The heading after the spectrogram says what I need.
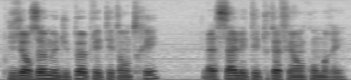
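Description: A man's voice: mid-range voice, fairly quick, dry recording. Man reading a classic novel aloud. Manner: steady storytelling delivery. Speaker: reader. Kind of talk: live audiobook reading.

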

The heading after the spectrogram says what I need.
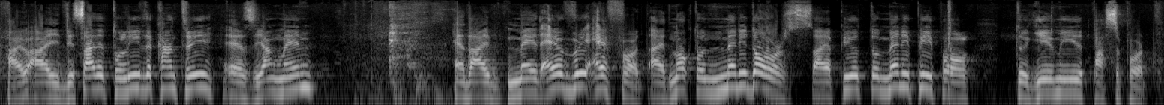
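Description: An older man from Yugoslavia preaching a sermon, earnest, pausing to search for words and lifting his voice for scripture. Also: on the high side, expressive, darkish tone.

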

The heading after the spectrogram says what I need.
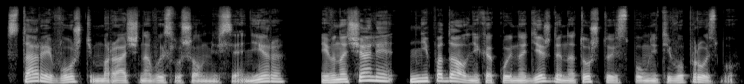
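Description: Low-voiced man reading a children's story. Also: sing-song, moderate pace, no echo, studio quality. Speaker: narrator.

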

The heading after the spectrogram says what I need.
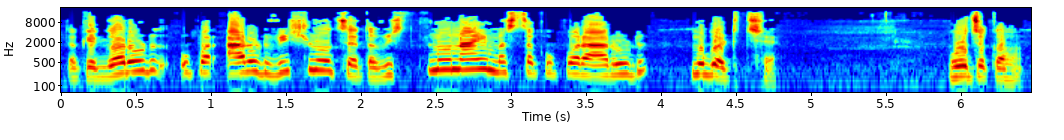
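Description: A woman's voice: a little high, a little mellow, no room sound, poor audio. A woman teacher with a Gujarati accent teaching a lesson. She reads each line aloud, then explains it word by word. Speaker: school teacher.

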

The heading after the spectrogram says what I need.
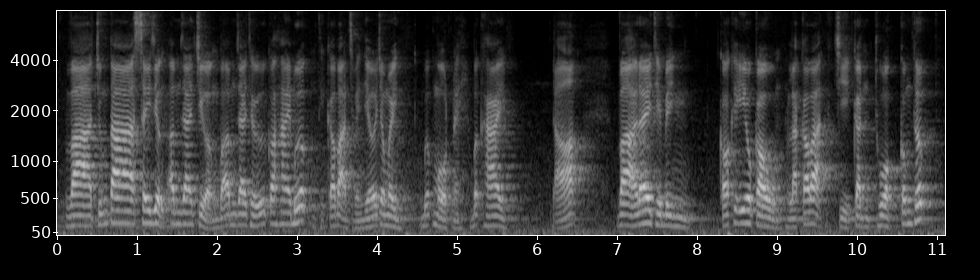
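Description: A man's voice: medium pitch, fairly bright tone. Man teaching in an echoey room. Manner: patient, explanatory, steps through items one by one. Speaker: music theory teacher. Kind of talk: online lesson narration.

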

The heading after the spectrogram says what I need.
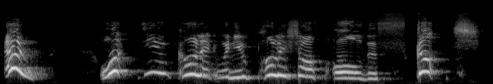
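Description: A woman's voice: very high voice, sing-song, slow, darkish tone, highs cut off, heavily acted. An actor playing a frail, flustered older English woman stand-up comic with an English accent, who quavers, sounds breathless and keeps giggling at her own jokes. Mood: dithering. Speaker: stand-up comedian. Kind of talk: comedy sketch character.

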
